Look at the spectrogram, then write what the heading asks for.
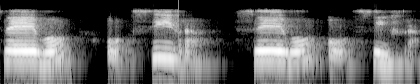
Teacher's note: otro fricativo interdental sordo ante las vocales E, I, que sería Z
